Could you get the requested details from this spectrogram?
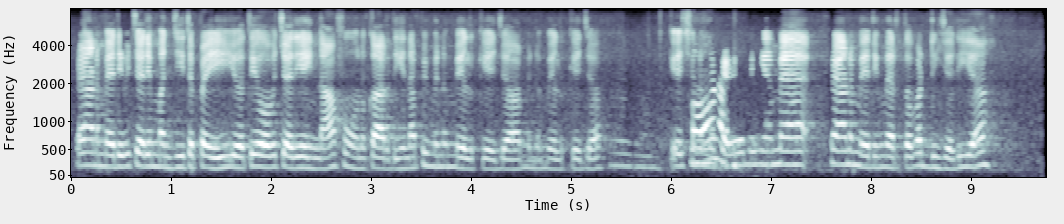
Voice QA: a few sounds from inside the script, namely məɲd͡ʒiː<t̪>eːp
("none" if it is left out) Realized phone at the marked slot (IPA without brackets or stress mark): t̪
